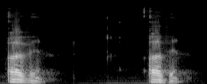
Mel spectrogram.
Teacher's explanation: The first syllable makes a sound like cup and up. This is a relaxed sound. Your mouth is almost closed.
